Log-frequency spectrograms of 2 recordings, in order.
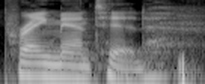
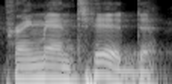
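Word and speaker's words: praying mantids: talking about praying mantis what's how do you pronounce the plural form of praying mantis praying mantid praying mantid I heard you say there's a Carolina Mantid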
